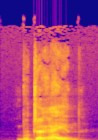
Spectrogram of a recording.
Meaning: plural of boerterij
- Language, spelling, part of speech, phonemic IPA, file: Dutch, boerterijen, noun, /ˌburtəˈrɛijə(n)/, Nl-boerterijen.ogg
